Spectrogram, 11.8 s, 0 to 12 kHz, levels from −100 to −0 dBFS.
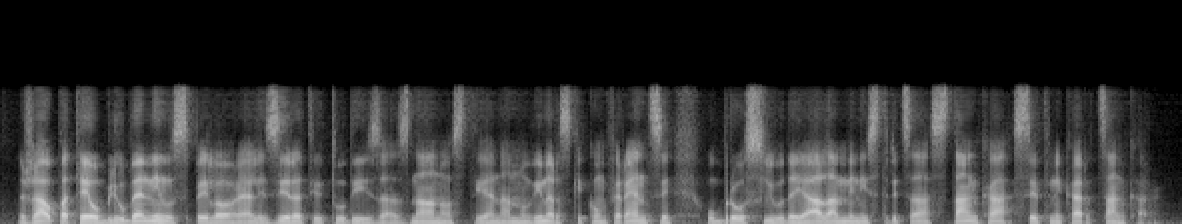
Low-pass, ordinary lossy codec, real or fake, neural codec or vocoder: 7.2 kHz; none; fake; codec, 16 kHz, about 1 kbps, DyCAST, with the encoder's durations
